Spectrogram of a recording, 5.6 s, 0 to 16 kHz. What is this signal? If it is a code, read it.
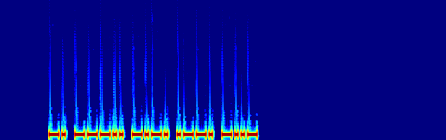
Morse code, heard as a keyed tone, about 30 wpm, 700 Hz. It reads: N8CPX
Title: USA Call Signs - 5 Characters - Repeated 3x - 30wpm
